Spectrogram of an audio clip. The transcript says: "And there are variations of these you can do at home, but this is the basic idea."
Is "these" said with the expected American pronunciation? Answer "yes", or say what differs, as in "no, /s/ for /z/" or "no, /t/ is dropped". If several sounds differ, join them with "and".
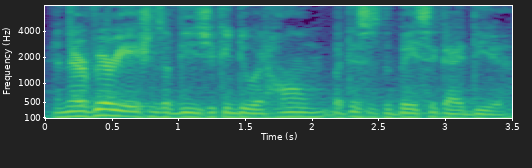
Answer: yes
